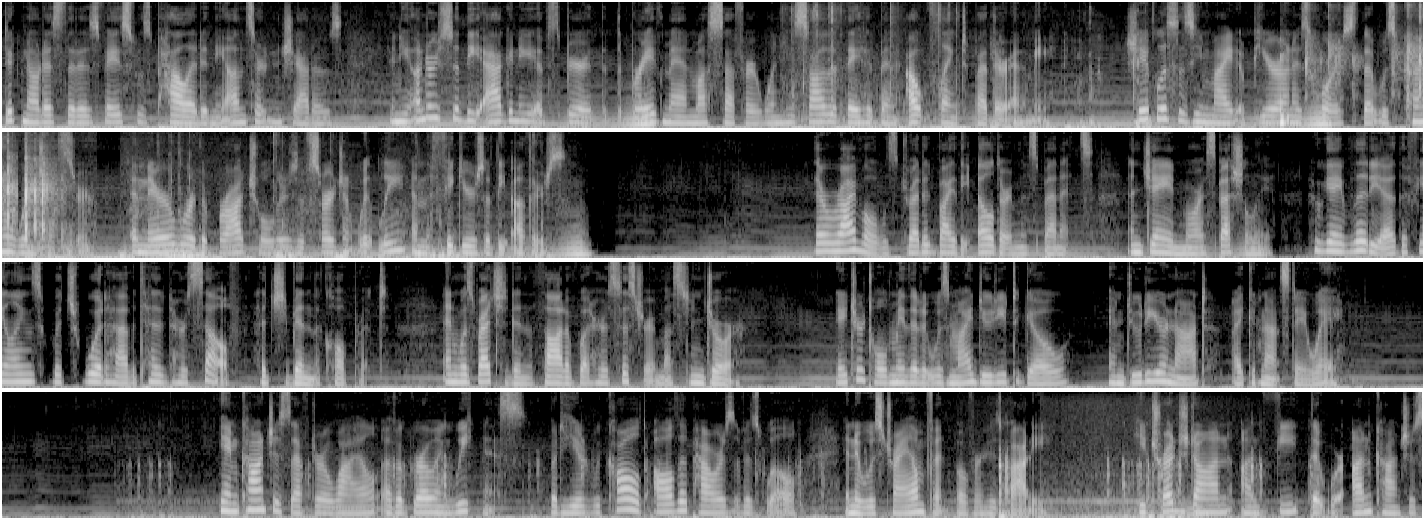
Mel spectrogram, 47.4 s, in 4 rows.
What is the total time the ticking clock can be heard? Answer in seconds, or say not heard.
not heard.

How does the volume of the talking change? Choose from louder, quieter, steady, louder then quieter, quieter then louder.
steady.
